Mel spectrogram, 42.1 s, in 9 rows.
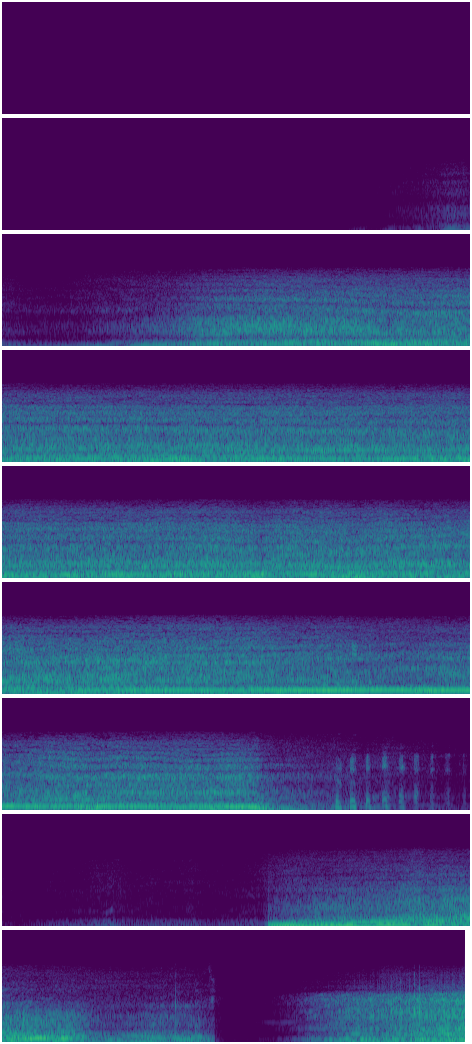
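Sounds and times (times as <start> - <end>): car engine under load: 8.5 - 39.6.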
